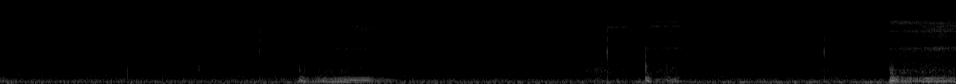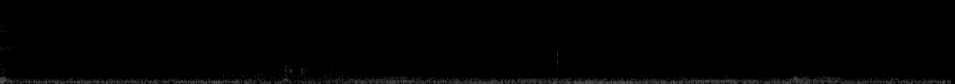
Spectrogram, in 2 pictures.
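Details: Rescue dog dreaming and snoring in sleep: soft low snoring with a few louder snorting breaths over quiet room noise.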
